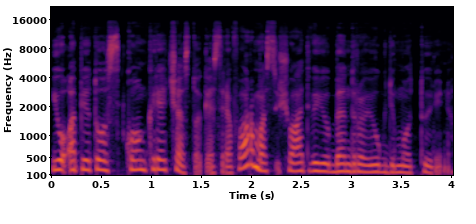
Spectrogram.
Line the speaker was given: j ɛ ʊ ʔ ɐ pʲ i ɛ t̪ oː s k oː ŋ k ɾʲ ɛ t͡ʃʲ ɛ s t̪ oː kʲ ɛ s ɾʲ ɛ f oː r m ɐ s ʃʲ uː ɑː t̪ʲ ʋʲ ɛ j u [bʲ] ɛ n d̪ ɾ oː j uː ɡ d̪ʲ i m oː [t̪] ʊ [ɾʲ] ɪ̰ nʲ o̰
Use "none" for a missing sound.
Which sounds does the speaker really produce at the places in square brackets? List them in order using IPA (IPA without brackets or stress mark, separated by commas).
bʲ, t̪, ɾʲ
